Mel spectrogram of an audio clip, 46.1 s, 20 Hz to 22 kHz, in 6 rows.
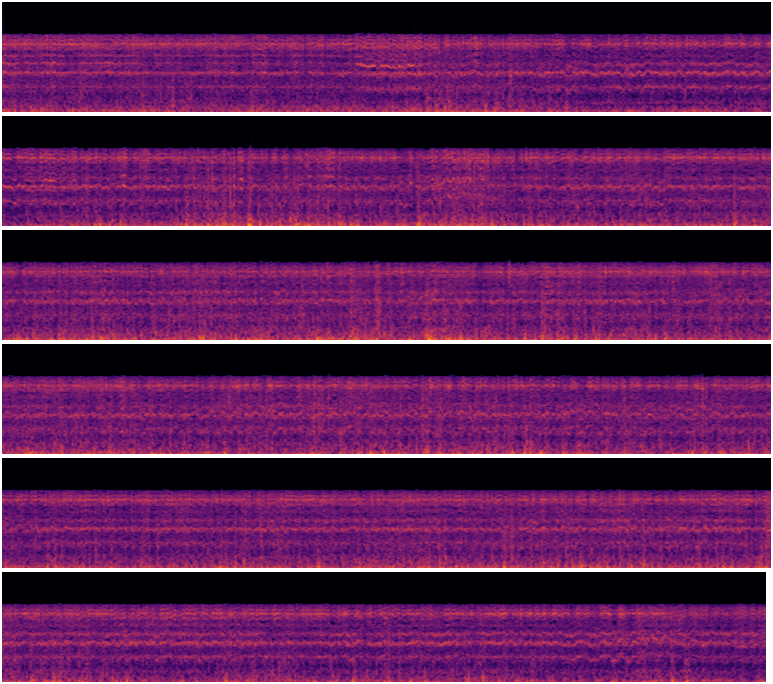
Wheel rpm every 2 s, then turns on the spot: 230, 230, 220, 230, 230, 230, 240, 230, 230, 230, 220, 220, 210, 210, 210, 220, 230, 230, 230, 230, 230, 240, 230.
none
